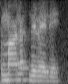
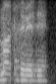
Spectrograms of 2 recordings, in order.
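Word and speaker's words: Manas Dwivedi: Yeah, it's Manas Divedi. – Pardon? – Manas Divedi.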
